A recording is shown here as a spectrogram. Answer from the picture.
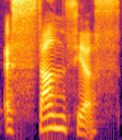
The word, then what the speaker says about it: Estancias: We're going to listen to Estancias, as the lovely man on Forvo encouraged me to pronounce it.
